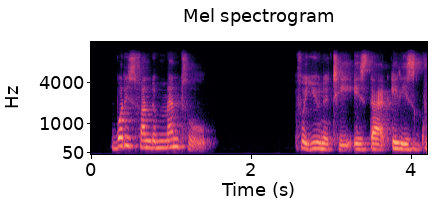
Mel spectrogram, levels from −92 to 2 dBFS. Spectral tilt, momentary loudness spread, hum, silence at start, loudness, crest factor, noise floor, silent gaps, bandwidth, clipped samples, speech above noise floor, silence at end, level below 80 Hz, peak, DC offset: -4.5 dB/octave; 8 LU; none; 0.25 s; -22 LUFS; 18 dB; -83 dBFS; none; 12 kHz; under 0.1%; 61 dB; 0 s; -72 dBFS; -6 dBFS; under 0.1%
